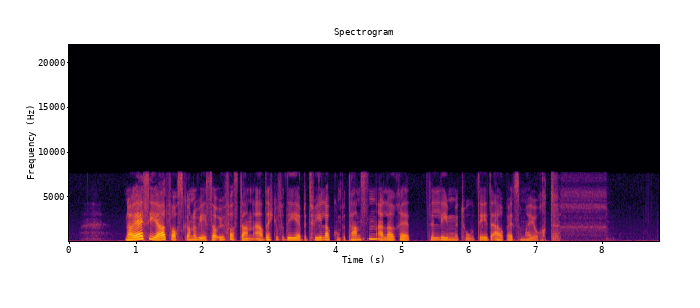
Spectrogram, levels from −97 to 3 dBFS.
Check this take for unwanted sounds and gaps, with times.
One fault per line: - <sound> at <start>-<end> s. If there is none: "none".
none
